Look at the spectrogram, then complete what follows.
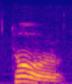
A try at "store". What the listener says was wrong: Okay, one more time. Store. Store. All right, we're missing that R at the very end. You're saying store. Okay, give me an at the very end. Store.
